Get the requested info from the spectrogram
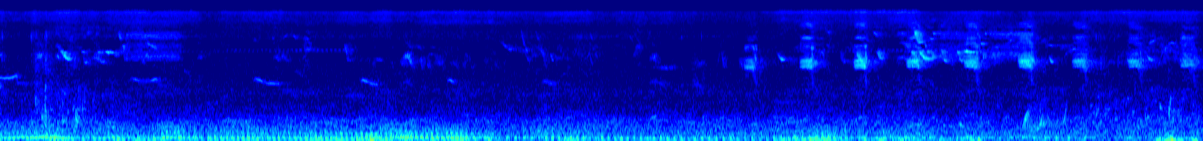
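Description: Faint wild birds chirping: scattered short calls, then a quicker run of chirps about eight seconds in, over a steady low outdoor rumble.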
